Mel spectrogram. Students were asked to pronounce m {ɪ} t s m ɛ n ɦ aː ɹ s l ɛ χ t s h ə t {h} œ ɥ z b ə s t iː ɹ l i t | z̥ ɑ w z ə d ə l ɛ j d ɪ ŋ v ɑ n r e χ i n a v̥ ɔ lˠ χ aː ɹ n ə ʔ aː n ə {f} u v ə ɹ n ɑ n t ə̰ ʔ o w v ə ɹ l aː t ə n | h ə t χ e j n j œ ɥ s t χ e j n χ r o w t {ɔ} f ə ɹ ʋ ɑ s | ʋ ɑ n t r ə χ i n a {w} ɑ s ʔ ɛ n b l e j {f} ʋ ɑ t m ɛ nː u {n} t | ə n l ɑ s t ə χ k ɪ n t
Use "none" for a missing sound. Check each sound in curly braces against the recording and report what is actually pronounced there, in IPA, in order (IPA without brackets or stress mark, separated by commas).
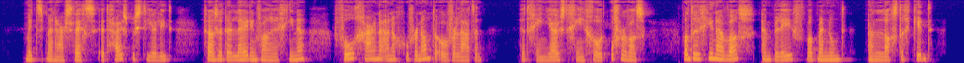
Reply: ɪ, h, χ, ɔ, ʋ, f, m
